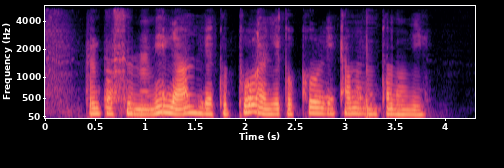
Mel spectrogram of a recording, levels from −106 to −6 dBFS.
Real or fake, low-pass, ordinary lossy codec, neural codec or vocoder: fake; 5.4 kHz; AAC, 48 kbps; codec, 44.1 kHz, 1.7 kbps, Pupu-Codec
